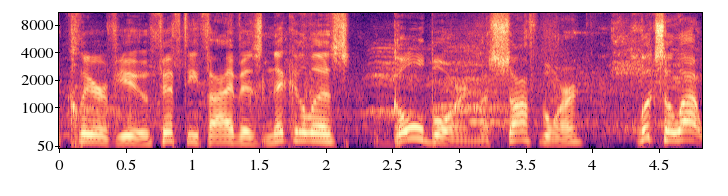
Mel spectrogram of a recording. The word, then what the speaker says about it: Goulbourne: 55 is Nicholas Goulbourne, the sophomore. Looks a lot worse than it is. G-O-U-L-B, Golb, Bourne, like Jason Bourne of the movies, B-O-U-R-N-E, Goulbourne out there.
